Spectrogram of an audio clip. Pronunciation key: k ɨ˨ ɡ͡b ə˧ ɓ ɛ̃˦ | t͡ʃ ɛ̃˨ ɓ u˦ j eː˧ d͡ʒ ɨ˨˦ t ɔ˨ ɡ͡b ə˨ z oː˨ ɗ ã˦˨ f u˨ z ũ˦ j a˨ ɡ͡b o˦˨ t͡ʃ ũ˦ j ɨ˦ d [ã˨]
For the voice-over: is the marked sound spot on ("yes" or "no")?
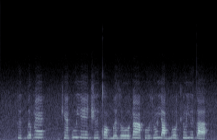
no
